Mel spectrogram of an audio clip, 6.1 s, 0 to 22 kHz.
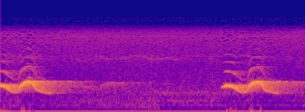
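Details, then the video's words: Great argus, a call said to carry tens of kilometres: two loud whistled calls about four seconds apart, each a short dipping note then a rising-falling note, trailing into a long echoing tail over quiet background. "suara merdu burung kuau raja 1000 mata | suaranya bisa terdengar hingga puluhan kilometer"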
